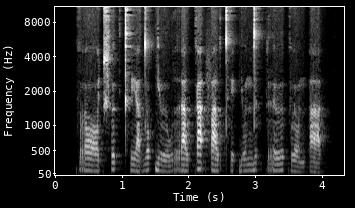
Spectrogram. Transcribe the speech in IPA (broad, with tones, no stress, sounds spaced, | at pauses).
k r ɔː˨˩ t͡ɕʰ ɯ˦˥ k̚ tʰ i˨˩ a̯ d o˦˥ k̚ j ɯː˩˦ w r a˧ w k a˥˩ ʔ f a˧ w tʰ i˨˩ t̚ j u˦˥ n d ɯ˥˩ k̚ p r ɯː˦˥ k l o˩˦ n ʔ a˨˩ t̚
